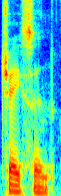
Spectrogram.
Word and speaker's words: JSON: and Fire Store pronouncing JSON. So, I pronounce it JSON. Um, but I've also heard people pronounce it Jason like the name and even J uh JSON Frenchially.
